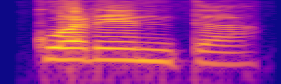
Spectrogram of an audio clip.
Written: 40

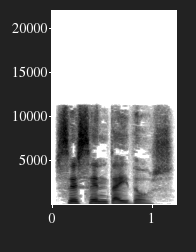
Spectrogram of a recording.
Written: 62

